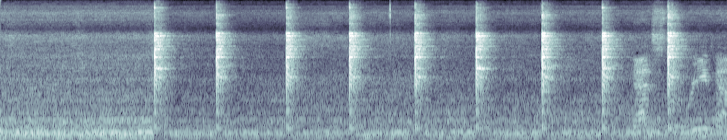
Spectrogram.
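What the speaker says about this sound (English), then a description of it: "I'm not lifting that hammer in. I'm letting the rebound do it" A blacksmith's hammer strikes an anvil in a steady series of about nine sharp, ringing clangs roughly half a second apart, each followed by a light rebound bounce, over a low background hum.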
